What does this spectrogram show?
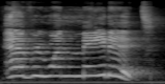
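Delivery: high, delighted exclamation; high surprised cry of delight; exclaiming. Acted. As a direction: gasp it out with joy at the family. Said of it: "Ethan exclaimed".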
